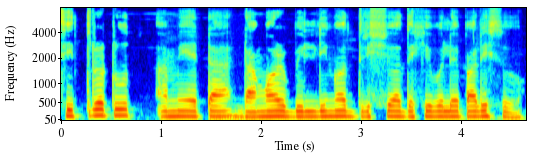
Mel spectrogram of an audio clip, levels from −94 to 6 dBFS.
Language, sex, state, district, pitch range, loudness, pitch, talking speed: Assamese, male, Assam, Sonitpur, 135-145 Hz, -16 LUFS, 140 Hz, 115 wpm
